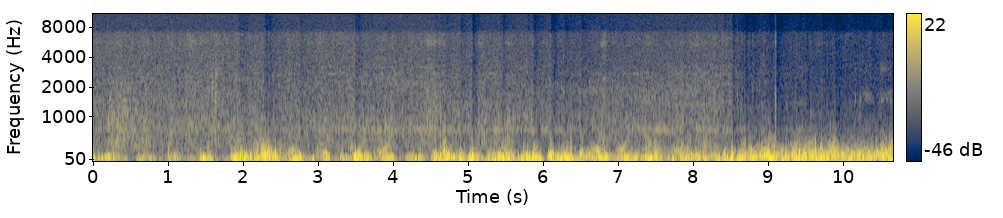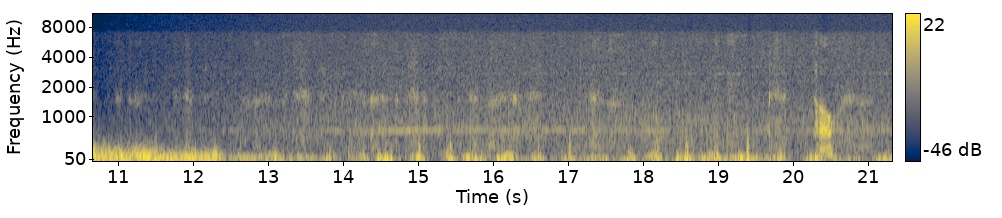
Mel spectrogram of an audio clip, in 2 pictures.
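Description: A horse's hooves thud softly on sand as it trots.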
